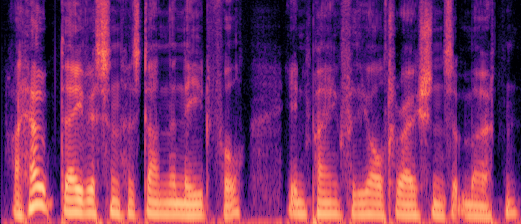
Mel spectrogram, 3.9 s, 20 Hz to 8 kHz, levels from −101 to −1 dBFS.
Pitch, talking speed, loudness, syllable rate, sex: 105 Hz, 215 wpm, -19 LUFS, 6.1 syllables/s, male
